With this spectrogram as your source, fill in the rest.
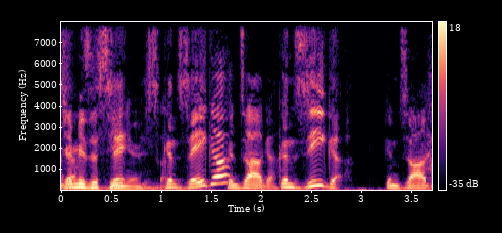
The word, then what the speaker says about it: Gonzaga: Gonzaga. Gonzaga. How do you pronounce it? It's a long A. Zaga. Gonzaga.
